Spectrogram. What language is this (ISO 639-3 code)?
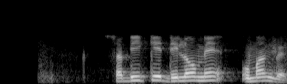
hin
